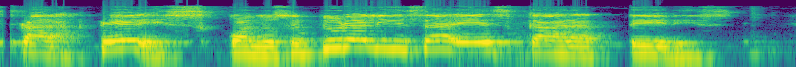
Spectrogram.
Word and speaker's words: caracteres: se queda grave ya el acento pasa del singular en carácter ahí llegaba la fuerza de voz en caracteres la fuerza de voz recae en t grave que termin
